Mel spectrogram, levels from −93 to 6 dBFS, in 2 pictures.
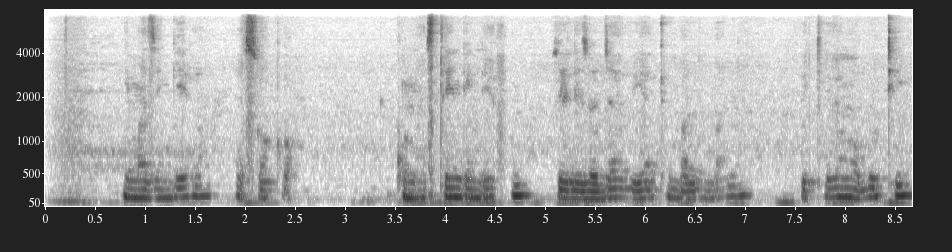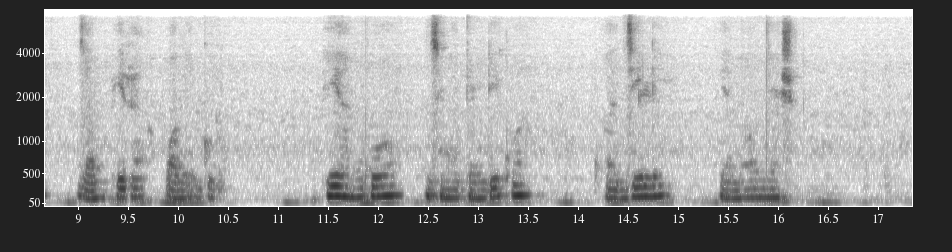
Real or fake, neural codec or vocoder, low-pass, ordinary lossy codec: real; none; 7.2 kHz; AAC, 48 kbps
